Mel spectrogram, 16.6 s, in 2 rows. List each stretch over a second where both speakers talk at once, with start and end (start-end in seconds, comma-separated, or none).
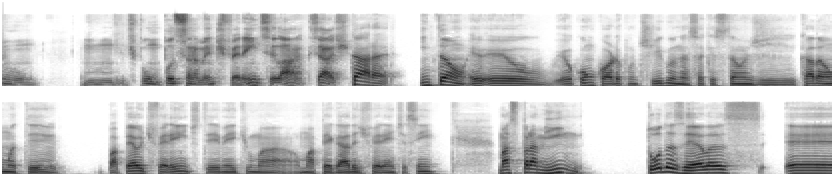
none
